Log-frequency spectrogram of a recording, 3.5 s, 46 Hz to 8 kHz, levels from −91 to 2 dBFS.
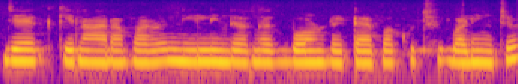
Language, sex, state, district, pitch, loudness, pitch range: Garhwali, female, Uttarakhand, Tehri Garhwal, 185 Hz, -15 LUFS, 180-190 Hz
